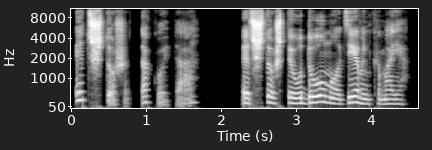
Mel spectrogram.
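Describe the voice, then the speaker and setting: A woman voicing a fussy elderly female cook who scolds with care, in a lower, hushed, hoarse and folksy voice. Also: brisk. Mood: worried scolding.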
